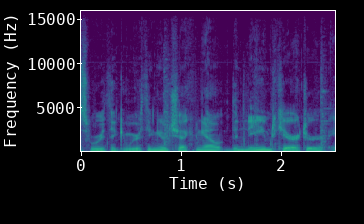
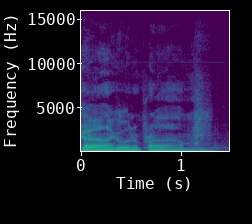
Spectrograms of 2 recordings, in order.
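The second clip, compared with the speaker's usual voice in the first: put-on sad joking tone, higher pitch; 3 semitones higher than usual. Retelling how Mary, a prom chaperone, talked: imitating Mary's sad joking. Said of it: "like, sad jokey".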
